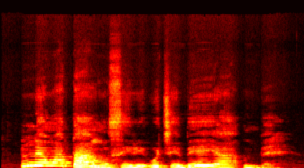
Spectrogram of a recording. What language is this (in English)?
Igbo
